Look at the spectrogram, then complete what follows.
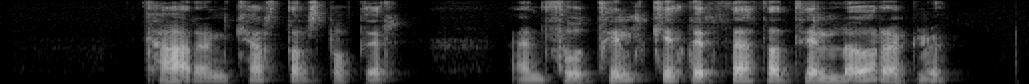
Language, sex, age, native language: Icelandic, male, 30-39, Icelandic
